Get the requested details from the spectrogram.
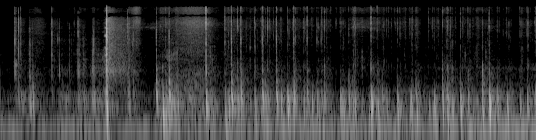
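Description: Fingertips tap and scratch the top of a closed, hollow black hard clarinet case covered in textured stitched leatherette with metal latches. The result is a dense run of soft, low, dull thumps under a rough scratching hiss, with one sharper tap standing out near the start.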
